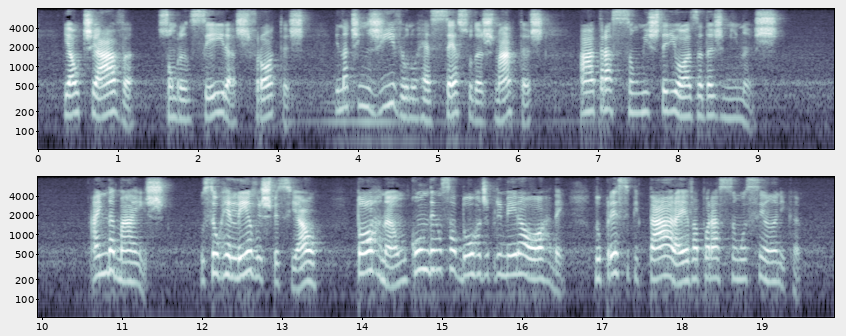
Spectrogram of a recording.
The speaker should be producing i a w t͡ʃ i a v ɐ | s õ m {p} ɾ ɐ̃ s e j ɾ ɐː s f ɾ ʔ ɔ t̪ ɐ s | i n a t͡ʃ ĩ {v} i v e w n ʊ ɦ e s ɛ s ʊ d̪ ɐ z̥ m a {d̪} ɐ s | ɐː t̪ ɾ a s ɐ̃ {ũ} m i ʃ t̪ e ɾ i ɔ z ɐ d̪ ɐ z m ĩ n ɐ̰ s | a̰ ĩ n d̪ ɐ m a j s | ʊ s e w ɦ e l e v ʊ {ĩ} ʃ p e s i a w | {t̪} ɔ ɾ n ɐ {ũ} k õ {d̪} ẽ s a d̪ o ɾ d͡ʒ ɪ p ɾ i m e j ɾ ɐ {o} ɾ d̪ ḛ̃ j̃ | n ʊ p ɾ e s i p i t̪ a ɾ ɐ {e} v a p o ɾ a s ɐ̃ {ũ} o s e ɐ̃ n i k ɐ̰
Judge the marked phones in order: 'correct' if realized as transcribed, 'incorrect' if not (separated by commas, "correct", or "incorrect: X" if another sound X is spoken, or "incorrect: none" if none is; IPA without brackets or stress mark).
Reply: incorrect: b, incorrect: ʒ, incorrect: t̪, incorrect: w̃, incorrect: i, correct, correct, correct, incorrect: ɔ, correct, incorrect: w̃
